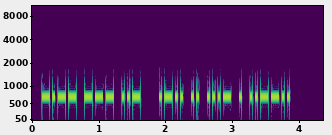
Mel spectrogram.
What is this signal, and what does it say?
Morse code, heard as a keyed tone, about 30 wpm, 700 Hz. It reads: YOU LIVE?
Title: Sentences from Top 1000 Words - Review Part 1 - 30wpm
